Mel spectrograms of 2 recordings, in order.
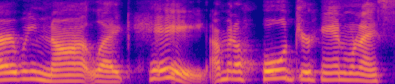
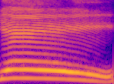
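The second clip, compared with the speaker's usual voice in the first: mock excited girlish cheering, louder; 4 dB louder than usual. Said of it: "girls are still very much like".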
